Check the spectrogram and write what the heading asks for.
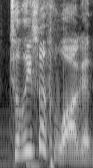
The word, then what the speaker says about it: Taliese Fuaga: fuaga Prospect breakdown and yes it's how you pronounce his name TSA fuaga the 66 334 right tackle from Oregon state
